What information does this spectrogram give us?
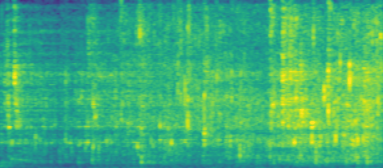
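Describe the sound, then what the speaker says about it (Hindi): Chicken frying in a pan for chicken fried rice, a loud, dense, continuous sizzle that swells slightly toward the end, close up with faint crackles and no talk. "इस तरीके से सारे चिकन को हम इसी में फ्राई कर लेंगे।"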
